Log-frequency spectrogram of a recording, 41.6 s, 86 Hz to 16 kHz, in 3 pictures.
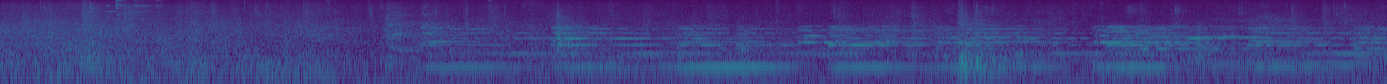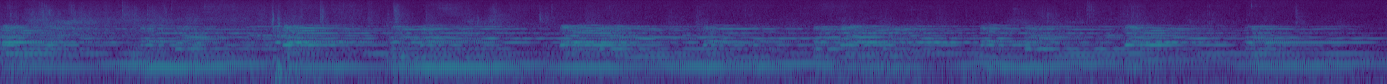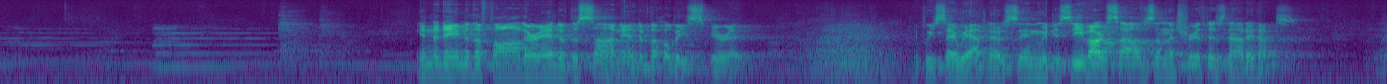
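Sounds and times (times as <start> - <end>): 
church bells ringing peals to call to worship: 0.0 - 35.8, 36.4 - 41.4
speech: 31.9 - 35.3, 37.0 - 40.8.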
